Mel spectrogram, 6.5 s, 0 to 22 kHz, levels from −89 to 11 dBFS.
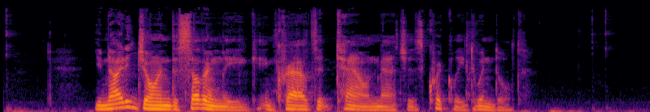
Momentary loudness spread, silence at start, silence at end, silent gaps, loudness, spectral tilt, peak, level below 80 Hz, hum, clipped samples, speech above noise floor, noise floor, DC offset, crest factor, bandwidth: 13 LU; 0.05 s; 0.8 s; none; -19 LUFS; -6 dB/octave; -2 dBFS; -44 dBFS; none; under 0.1%; 35 dB; -54 dBFS; under 0.1%; 18 dB; 15 kHz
